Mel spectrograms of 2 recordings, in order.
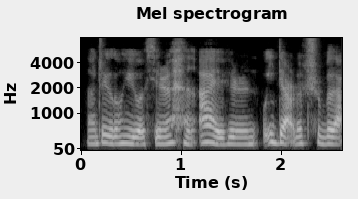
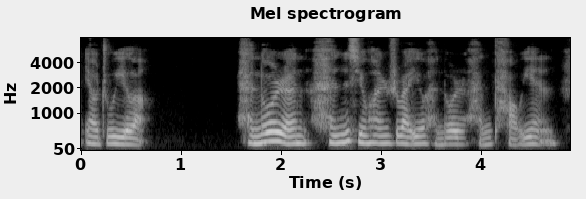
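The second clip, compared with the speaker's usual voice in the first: usual speaking voice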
